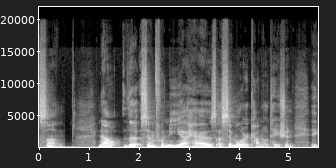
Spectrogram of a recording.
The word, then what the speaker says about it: symphonia: not sung now the symphonia has a similar connotation it comes from greek and you know the first syllable s-y-m-sim like in symbiosis always means something that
